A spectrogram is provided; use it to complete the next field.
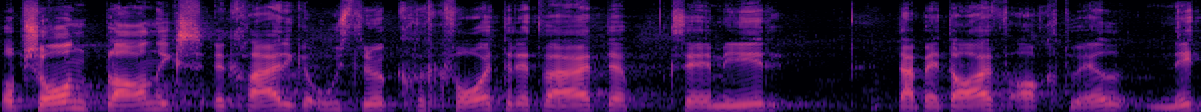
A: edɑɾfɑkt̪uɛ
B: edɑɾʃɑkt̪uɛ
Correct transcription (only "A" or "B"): A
